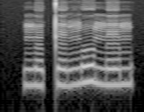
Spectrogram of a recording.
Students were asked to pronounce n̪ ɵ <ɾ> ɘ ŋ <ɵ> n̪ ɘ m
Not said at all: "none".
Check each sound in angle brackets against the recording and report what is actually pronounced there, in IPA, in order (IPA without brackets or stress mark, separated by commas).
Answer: t̪, o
